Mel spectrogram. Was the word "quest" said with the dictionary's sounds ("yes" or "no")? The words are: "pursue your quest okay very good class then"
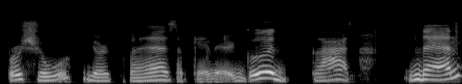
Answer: no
